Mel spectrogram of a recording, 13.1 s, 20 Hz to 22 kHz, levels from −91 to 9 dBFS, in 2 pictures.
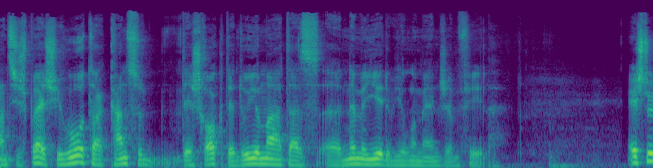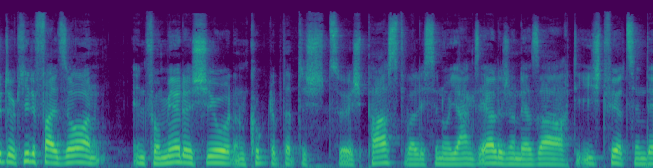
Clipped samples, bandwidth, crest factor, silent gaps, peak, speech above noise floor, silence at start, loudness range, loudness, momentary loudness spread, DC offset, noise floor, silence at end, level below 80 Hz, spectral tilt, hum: under 0.1%; 16.5 kHz; 16 dB; none; -4 dBFS; 36 dB; 0 s; 5 LU; -21 LUFS; 11 LU; under 0.1%; -56 dBFS; 0 s; -52 dBFS; -5 dB/octave; none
